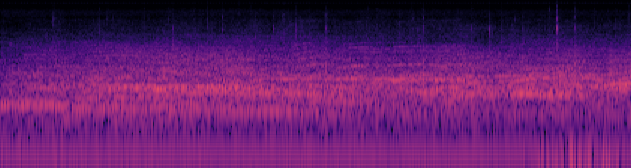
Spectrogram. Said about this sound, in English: Are you booing Quebec?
